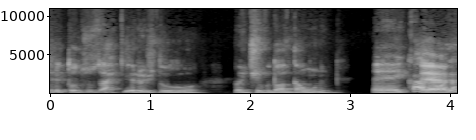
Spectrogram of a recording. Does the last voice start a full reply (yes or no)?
no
